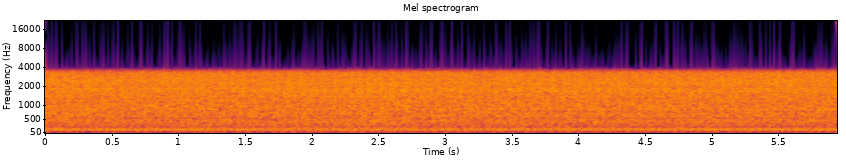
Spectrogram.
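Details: 1963 Ford F350 truck, first start in about 20 years, running off an auxiliary nurse tank with a cherry bomb muffler: steady low drone with an even beat, no knocks, misses or surging; normal healthy idle, coolant needs topping up.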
